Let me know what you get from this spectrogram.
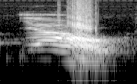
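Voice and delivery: high, loud yelp of pain; pained yow. A narrator's reading. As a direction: yelp as if bitten. Turtle bites pig's tail.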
